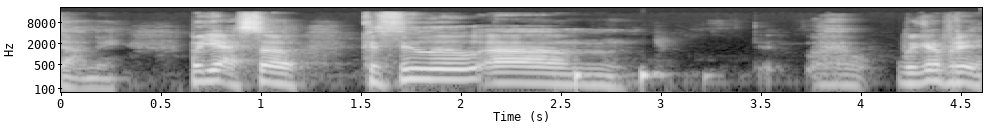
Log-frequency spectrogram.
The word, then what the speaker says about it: Cthulhu: It's Cthulhu.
